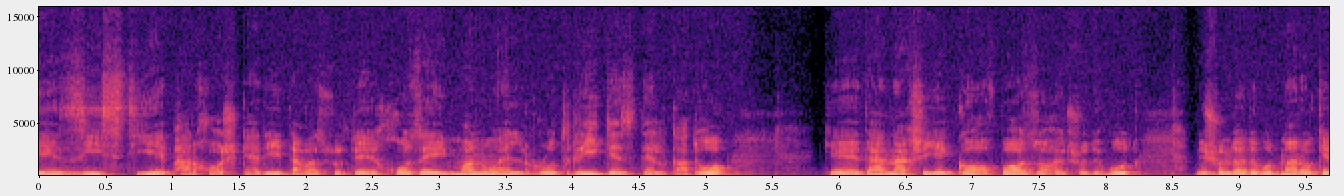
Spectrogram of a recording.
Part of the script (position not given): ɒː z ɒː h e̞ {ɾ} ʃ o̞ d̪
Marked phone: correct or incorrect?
correct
